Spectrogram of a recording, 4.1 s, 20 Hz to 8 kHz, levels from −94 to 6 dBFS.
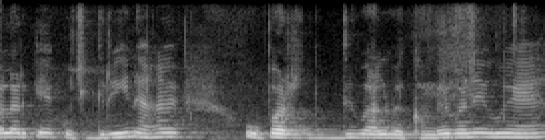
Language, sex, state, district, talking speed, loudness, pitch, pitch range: Hindi, female, Bihar, West Champaran, 175 wpm, -17 LUFS, 210 Hz, 190-220 Hz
